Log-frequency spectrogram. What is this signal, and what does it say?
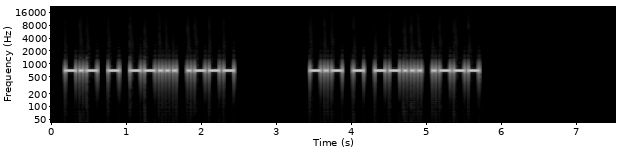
Morse code, heard as a keyed tone, about 25 wpm, 700 Hz. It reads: KT7J KT7J
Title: USA Call Signs - 4 Characters - Repeated 2x - 25wpm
